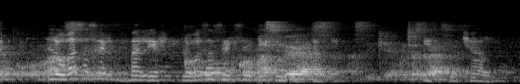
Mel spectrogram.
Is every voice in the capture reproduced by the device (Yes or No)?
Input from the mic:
No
